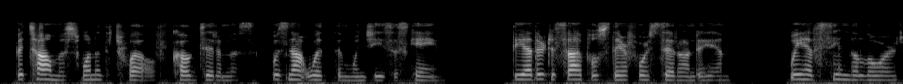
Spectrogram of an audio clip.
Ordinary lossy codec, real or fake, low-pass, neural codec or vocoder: Opus, 24 kbps; real; 7.2 kHz; none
